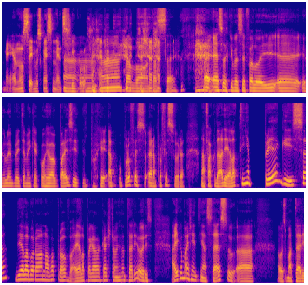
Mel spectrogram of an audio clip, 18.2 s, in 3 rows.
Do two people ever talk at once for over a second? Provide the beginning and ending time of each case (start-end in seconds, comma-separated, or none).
none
